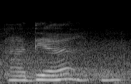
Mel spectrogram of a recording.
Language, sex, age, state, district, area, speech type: Sanskrit, female, 45-60, Tamil Nadu, Chennai, urban, spontaneous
